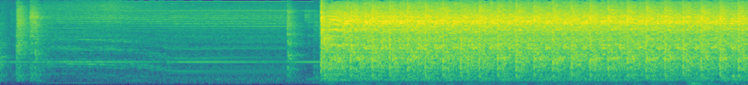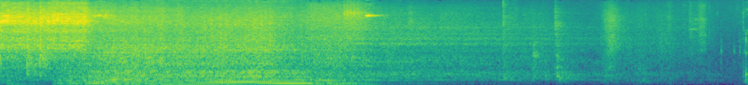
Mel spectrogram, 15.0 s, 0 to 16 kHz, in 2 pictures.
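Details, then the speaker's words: Dodge SRT-4 (built bottom end and head, AGP Zeta 2.8 turbo, built stage 3 transmission) started for the first time after rebuild; brief starter whirr, catches instantly and runs strong with a clean rev and even settle, normal start and running. "Go Runs again that was actually very nervous to start it up so glad I go up correct in there sounds good"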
